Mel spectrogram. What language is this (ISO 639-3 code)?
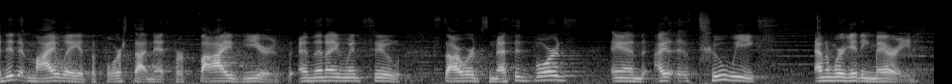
eng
